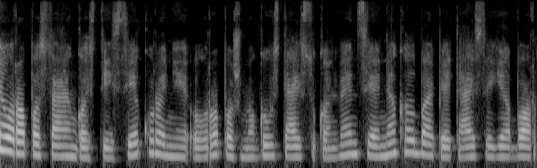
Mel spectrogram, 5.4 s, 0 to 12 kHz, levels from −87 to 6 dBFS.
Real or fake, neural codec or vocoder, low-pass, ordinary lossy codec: real; none; 10.8 kHz; Opus, 16 kbps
